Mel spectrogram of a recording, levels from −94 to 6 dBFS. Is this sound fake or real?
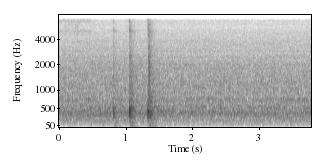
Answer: real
